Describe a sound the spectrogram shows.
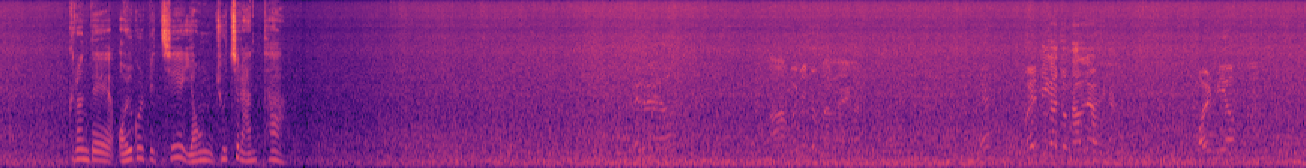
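A man speaks casually close by, outdoors in wind.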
